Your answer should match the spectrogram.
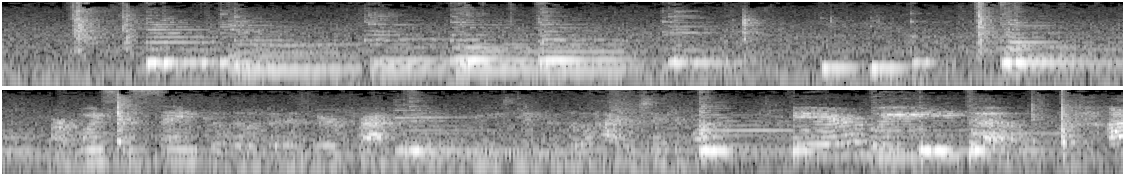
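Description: Ukulele strummed a few times, its chords left ringing between strums.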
